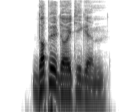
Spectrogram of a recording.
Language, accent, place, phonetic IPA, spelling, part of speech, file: German, Germany, Berlin, [ˈdɔpl̩ˌdɔɪ̯tɪɡəm], doppeldeutigem, adjective, De-doppeldeutigem.ogg
- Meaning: strong dative masculine/neuter singular of doppeldeutig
